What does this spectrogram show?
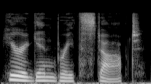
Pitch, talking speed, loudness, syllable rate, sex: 165 Hz, 160 wpm, -16 LUFS, 5.0 syllables/s, female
